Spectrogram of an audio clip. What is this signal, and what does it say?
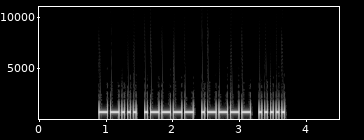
Morse code, heard as a keyed tone, about 28 wpm, 700 Hz. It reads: 7115
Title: Numbers - 4-Digit 28wpm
